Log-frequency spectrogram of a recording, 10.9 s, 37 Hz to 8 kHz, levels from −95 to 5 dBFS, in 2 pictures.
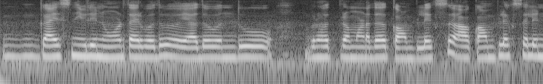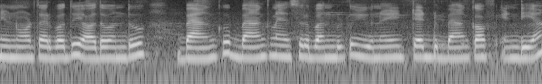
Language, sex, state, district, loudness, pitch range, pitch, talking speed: Kannada, female, Karnataka, Gulbarga, -17 LUFS, 200-215 Hz, 205 Hz, 155 wpm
